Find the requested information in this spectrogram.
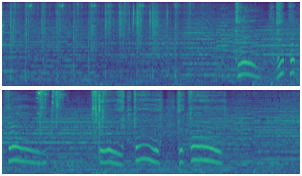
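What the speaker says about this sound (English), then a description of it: "I'm surprised there are owls here, too." Owls hoot in Tales of Arise, several rising and falling calls repeated in pairs from the middle onward over a bed of ambient game sounds and footstep-like taps.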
